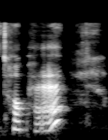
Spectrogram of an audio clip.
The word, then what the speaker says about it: Top Air: My name is Top Air. I always say my name sounds like top and air. The top that you wear and the air that you breathe air.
